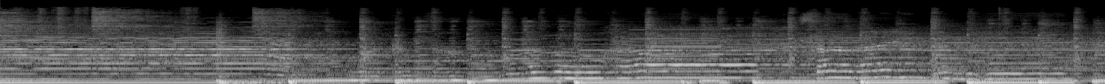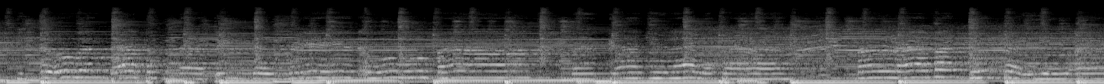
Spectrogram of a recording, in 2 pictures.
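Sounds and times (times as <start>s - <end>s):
backing track with heavy bass: 0.0s - 22.0s
woman singing karaoke: 2.7s - 22.0s.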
